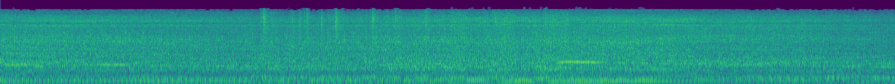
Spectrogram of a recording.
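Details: Onan generator on a cold day, held at a fast idle with a steady throb that never settles lower; it idles too high, cause unknown.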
